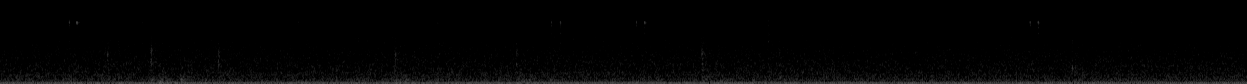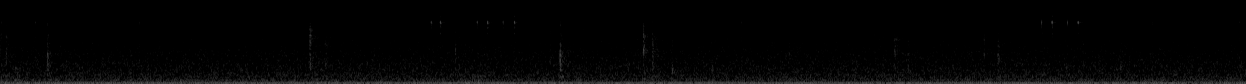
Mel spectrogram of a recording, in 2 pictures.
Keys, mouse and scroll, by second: 0.6 shift+click, 1.1-3.2 middle drag, 3.2-3.5 scroll down 3, 3.5 middle click, 4.5-5.5 scroll up 5, 5.5 shift+click, 6.3 shift+click, 7.7 Delete, 10.7 middle click, 11.5-12.2 scroll down 4, 12.2-15.6 middle drag, 15.6 2, 15.9-16.5 scroll up 3, 16.7 click, 17.2 alt+shift+click, 17.4 alt+shift+click, 18.9 f, 19.2-19.6 scroll down 4, 19.6-21.4 middle drag, 21.4 a, 22.3 a, 22.8 click, 23.1 click, 23.6 middle click, 24.2-24.5 scroll down 1, 24.5 middle click.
